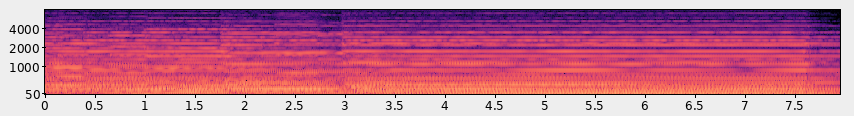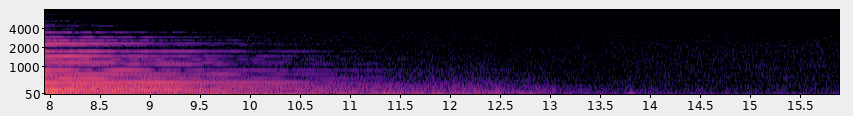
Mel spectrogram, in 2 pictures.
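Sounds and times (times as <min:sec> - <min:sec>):
organ playing chorale preludes: 0:00.0 - 0:11.4.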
